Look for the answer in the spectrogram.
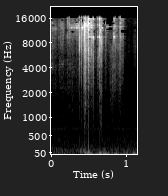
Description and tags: Coins jingling in someones hand or pouch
